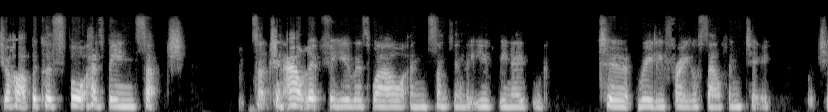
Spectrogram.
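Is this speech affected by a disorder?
No.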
